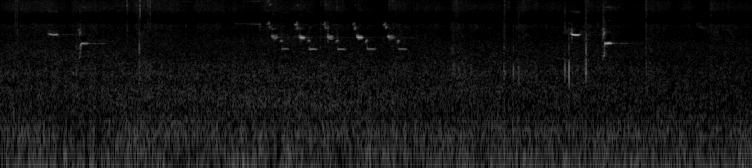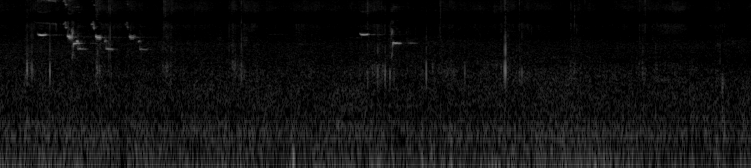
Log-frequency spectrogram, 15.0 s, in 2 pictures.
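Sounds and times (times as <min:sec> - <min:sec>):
wind rumble on microphone: 0:00.0 - 0:15.0
small birds chirping: 0:00.3 - 0:10.4, 0:11.0 - 0:12.1.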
